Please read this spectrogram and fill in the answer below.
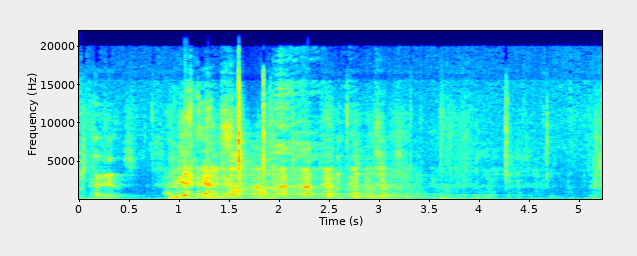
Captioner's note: attendees laughing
